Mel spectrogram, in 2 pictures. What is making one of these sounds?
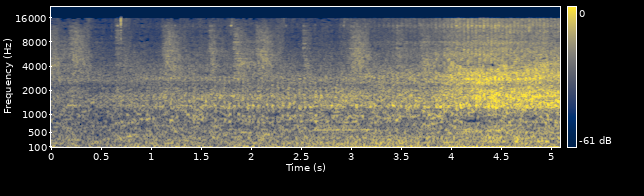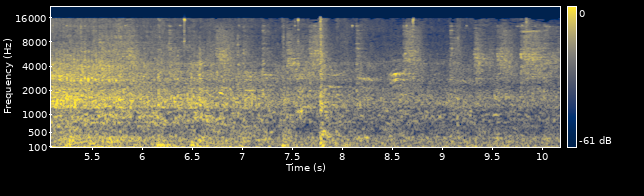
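A truck engine rumbles close by as it drives past and moves away.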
